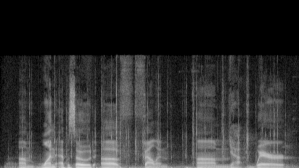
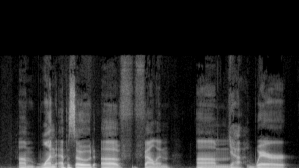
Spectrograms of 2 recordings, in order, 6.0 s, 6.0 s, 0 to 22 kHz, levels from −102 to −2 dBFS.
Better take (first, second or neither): second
